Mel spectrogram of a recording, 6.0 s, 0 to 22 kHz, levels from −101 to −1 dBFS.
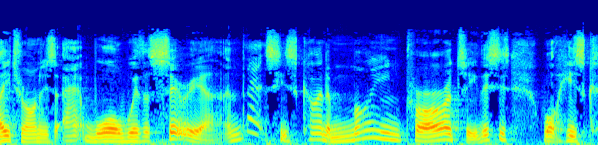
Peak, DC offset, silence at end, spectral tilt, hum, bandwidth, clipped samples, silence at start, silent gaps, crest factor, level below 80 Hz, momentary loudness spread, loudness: -16 dBFS; under 0.1%; 0 s; -5 dB/octave; none; 10 kHz; under 0.1%; 0 s; none; 18 dB; -60 dBFS; 10 LU; -34 LUFS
